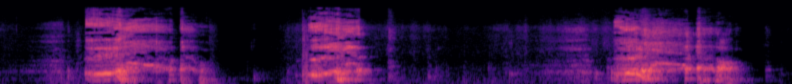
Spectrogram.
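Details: Adult's rough morning cough after a night of drinking beer: three harsh bursts of coughing with throaty gagging and retching, separated by quiet pauses; cough with gagging.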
